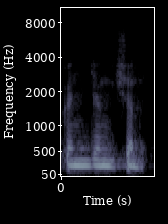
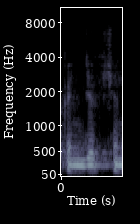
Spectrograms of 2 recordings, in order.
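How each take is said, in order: First: The n sound is clearly pronounced. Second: The n sound is dropped from the word. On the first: The speaker calls it right. "कंजंक्शन में एन लाजमी बोलना होता है" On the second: The speaker calls it wrong. "कंजंक्शन नहीं होता"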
